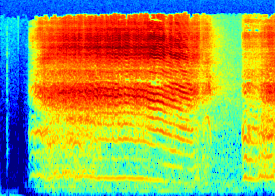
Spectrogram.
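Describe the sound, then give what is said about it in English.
A newborn baby cries loudly at the Malalai Hospital in Kabul, Afghanistan, one long sustained wail lasting nearly two seconds, a brief catch of breath, then another cry beginning. “There's no chance that people will forget this newborn or any other at the Malalai Hospital here in Kabul. Not because of their loud cries.”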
